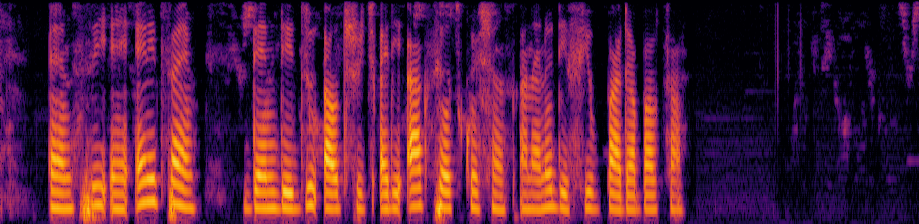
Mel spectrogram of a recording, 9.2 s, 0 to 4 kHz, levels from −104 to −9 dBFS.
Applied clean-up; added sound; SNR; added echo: none; none; none; none.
